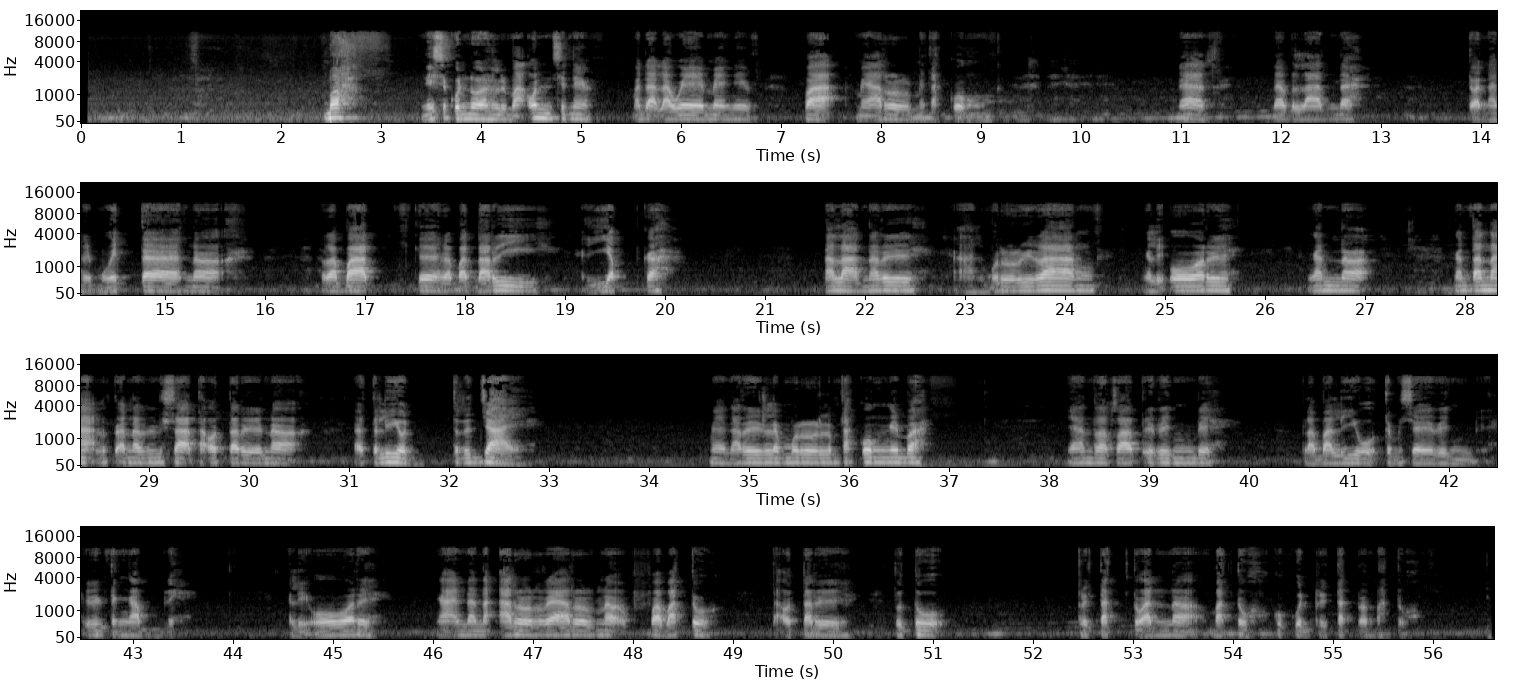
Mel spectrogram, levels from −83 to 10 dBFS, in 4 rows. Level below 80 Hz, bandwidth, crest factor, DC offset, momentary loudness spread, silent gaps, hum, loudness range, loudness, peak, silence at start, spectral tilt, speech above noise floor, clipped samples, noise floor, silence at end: -54 dBFS; 11.5 kHz; 22 dB; under 0.1%; 18 LU; none; none; 8 LU; -21 LUFS; 0 dBFS; 0.2 s; -5.5 dB/octave; 39 dB; under 0.1%; -60 dBFS; 0.75 s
